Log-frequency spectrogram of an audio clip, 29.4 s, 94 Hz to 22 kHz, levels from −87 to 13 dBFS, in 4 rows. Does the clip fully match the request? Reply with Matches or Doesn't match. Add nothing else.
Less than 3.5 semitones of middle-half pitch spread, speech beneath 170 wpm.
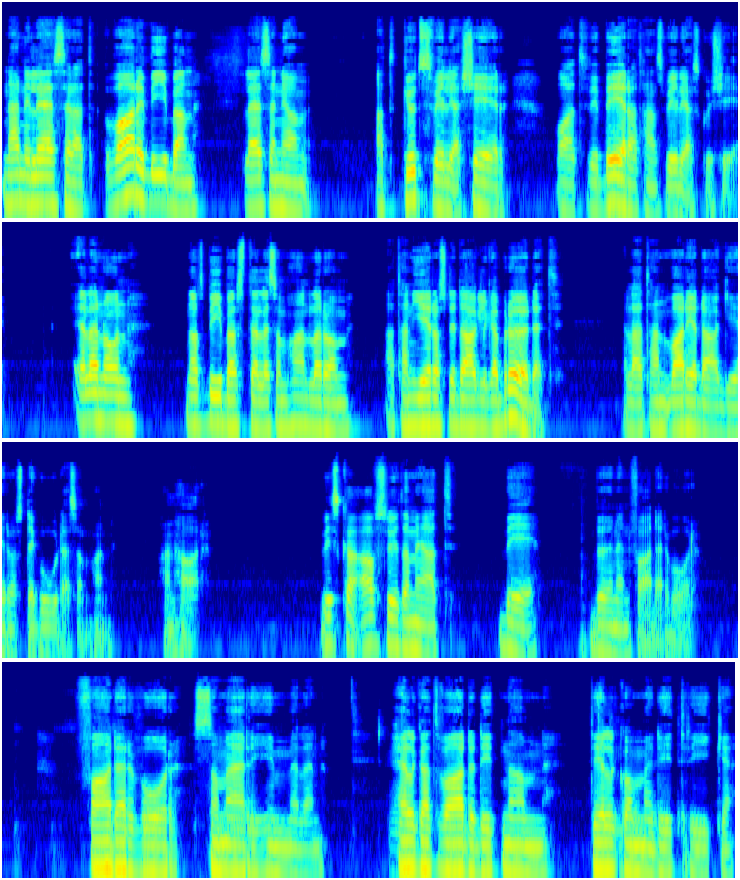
Matches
